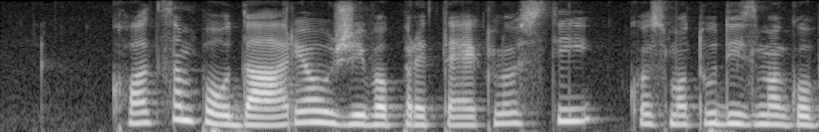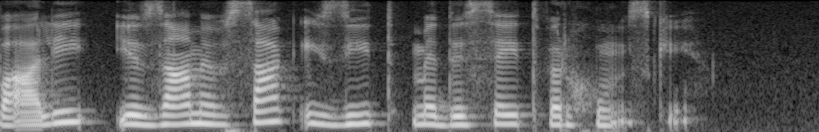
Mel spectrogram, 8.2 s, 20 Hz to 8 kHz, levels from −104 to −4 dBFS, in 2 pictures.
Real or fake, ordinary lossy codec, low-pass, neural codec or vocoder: real; none; none; none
